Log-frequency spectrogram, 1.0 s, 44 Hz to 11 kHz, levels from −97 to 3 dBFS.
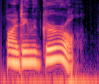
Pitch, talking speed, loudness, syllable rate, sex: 195 Hz, 180 wpm, -13 LUFS, 5.3 syllables/s, female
